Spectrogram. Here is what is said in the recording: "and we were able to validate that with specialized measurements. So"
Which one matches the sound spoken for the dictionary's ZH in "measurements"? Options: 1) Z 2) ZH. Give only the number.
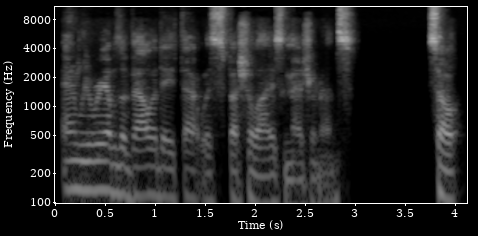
2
